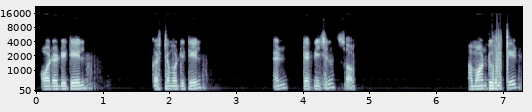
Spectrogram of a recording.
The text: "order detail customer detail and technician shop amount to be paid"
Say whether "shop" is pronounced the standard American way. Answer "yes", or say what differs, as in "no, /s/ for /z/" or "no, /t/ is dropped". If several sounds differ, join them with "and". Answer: no, /s/ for /ʃ/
